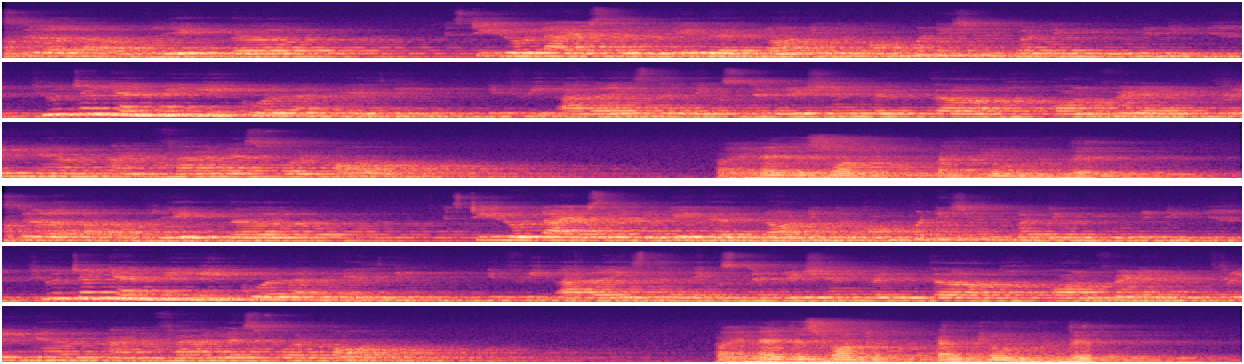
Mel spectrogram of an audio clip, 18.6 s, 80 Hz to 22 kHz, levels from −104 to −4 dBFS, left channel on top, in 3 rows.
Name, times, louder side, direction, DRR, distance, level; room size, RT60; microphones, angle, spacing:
voice 1, 0.0-1.5 2.3-8.3 8.6-14.4, equal, 75° right, -5 dB, 2.3 m, -20 dB
voice 2, 16.0-17.9, right 3 dB, 55° right, 5 dB, 0.4 m, -19 dB
7.5 x 6.3 x 6.0 m, 2.5 s
head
